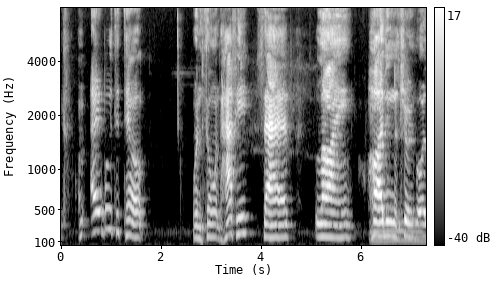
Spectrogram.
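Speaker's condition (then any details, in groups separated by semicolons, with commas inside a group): Cerebral palsy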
